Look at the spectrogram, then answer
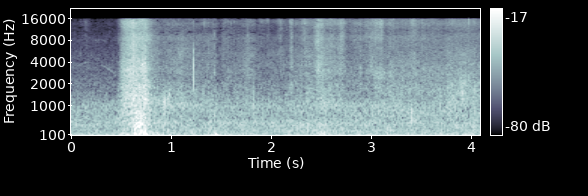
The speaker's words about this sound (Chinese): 听听看这个山的宁静，现在听到一些风声，就是有一些松林嘛，哦，松林，然后风吹，就会有一些像是高速公路的声音一样。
